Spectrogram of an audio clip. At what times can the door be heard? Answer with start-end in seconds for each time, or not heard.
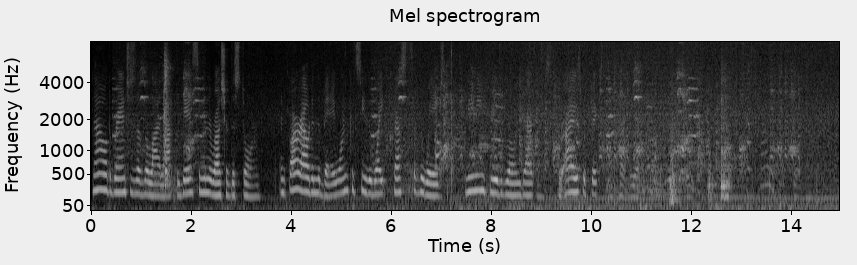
1.3-1.8, 7.0-8.1, 11.6-12.8.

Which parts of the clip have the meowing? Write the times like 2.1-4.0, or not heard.
0.4-2.3, 5.5-6.7, 10.2-12.2.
